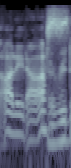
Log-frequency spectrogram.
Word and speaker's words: Adidas: Because we say Adidas. – That's how they say it in Romania. And I always thought it was just because of their accent. – They say Adidas? – Mm-hmm. – Yeah. Because that's the right way to say it. – Yeah. – Yeah. Anyway, everybody just, you learn something new every day, guys. It's Adidas.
